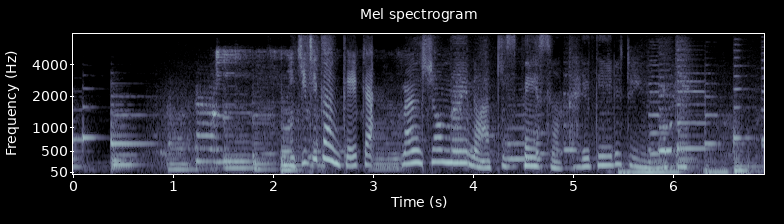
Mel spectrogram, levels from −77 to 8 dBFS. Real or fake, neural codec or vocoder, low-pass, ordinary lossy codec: fake; codec, 16 kHz, 1 kbps, X-Codec, HuBERT features, trained on general audio; none; none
